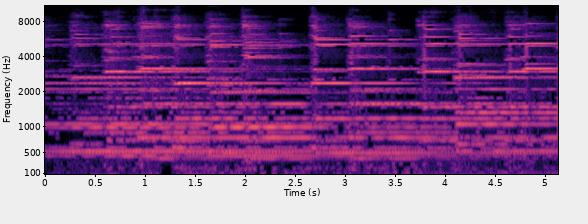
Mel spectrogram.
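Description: Church bells ring out a pastorale for bells, from a CD by the bell-ringing school of Roncobello, a village in the Alta Val Brembana: several tuned bells struck in a steady overlapping sequence, their bright tones and long shimmering overtones blending continuously at a strong, even level.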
